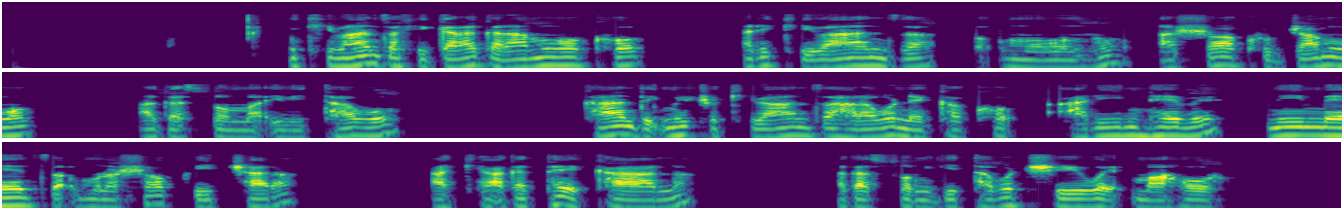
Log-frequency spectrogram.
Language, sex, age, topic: Rundi, male, 36-49, education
